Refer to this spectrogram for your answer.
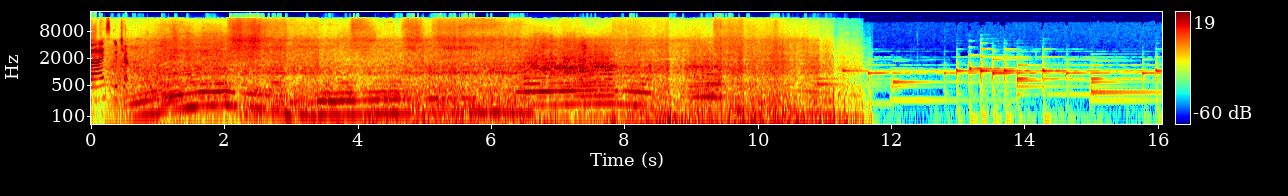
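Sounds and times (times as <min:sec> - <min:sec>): car engine revving loudly: 0:00.3 - 0:11.6.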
